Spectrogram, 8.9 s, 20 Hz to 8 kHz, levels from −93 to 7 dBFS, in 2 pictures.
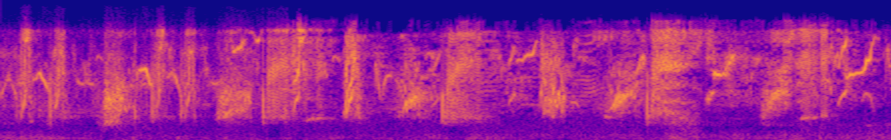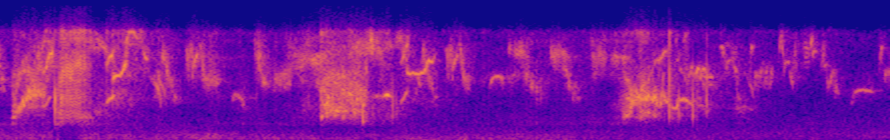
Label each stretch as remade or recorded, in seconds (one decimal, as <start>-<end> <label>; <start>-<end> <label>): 0.0-3.2 recorded; 3.2-4.0 remade; 4.0-5.5 recorded; 5.5-6.4 remade; 6.4-7.0 recorded; 7.0-7.6 remade; 7.6-8.9 recorded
